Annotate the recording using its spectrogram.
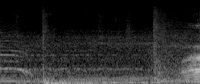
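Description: Film soundtrack of a battle scene: music over a deep, steady low rumble that sets in about half a second in.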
